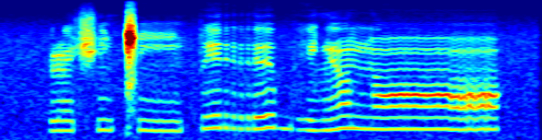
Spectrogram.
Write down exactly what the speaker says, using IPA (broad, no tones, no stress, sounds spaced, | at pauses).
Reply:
ɭ ə̃ ʃ ĩ ǁ ĩː p ɪ r ɘ bʱ ɪ lʲ ɔ̃ n ɔ̃ː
